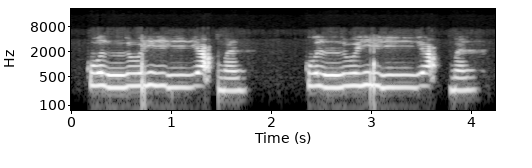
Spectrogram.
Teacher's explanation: Jadi ditekan dengung seakan-akan ada tasydid.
